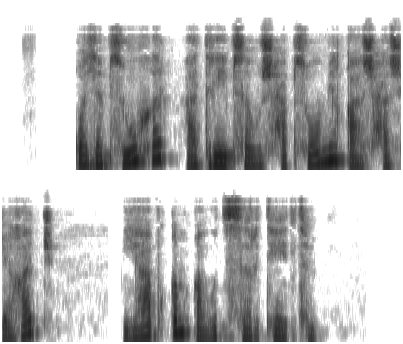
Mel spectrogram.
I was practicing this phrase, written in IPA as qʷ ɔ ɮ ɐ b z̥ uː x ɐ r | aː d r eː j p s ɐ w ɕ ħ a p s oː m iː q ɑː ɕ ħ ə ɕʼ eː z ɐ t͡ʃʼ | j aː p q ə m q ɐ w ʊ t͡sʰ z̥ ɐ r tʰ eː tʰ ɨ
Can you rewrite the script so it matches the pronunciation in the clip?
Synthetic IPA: qʷ ɔ ɮ ɐ b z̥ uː x ɐ r | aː d r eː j p s ɐ w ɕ ħ a p s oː m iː q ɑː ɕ ħ a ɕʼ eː ʁ ɐ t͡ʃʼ | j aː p q ə m q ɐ w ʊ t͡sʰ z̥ ɐ r tʰ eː tʰ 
